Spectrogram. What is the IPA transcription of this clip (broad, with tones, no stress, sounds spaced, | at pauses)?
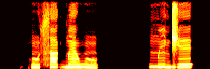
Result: k ũ˨ s a˧ ɡ͡b ɛ̃˧ w ũ˨ | m ĩ˦ d͡ʒ e˦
